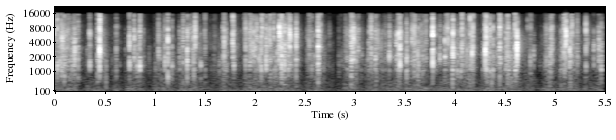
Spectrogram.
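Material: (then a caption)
Plastic. An empty, thin, clear transparent plastic bag is crumpled and crinkled by hands. The result is a dense, continuous stream of sharp, bright crackles and rustles with almost no low end. Each crackle dies away almost instantly.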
